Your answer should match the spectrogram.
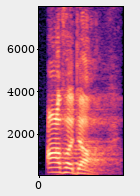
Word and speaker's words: avodah: Here's how it's pronounced. Avodah. Now, you say, I've never spoke Hebrew. Well, everybody's going to speak Hebrew today. All right, let's all stay together. Ready? Avodah. One more time. Avodah.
